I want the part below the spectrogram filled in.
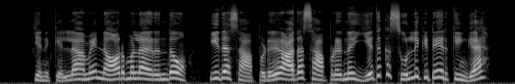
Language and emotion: Tamil, angry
